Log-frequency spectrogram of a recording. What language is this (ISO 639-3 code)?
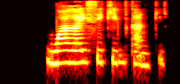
qur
